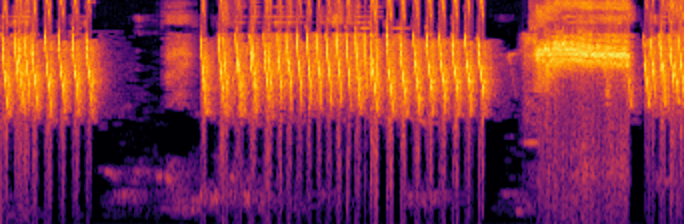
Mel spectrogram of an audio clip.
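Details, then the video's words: Weaver lure call used to attract wild weavers, dense rapid chirping notes repeated in fast trains of around three or four per second, broken by short pauses and a brief harsher buzzy burst. "Suara Pikat Burung Manyar"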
